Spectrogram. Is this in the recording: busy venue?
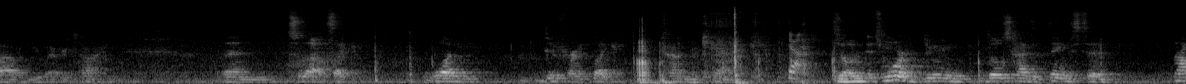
yes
